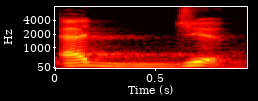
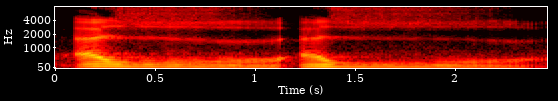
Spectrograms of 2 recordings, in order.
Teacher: ما هو الخطا انه اجرى الصوت مع هذه الجيم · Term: جيم شينيه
